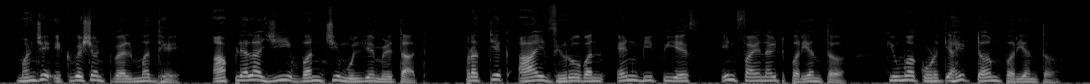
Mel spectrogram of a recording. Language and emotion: Marathi, neutral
